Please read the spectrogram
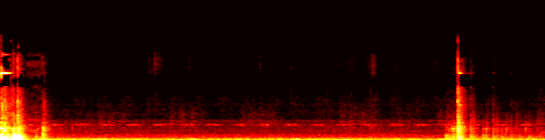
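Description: Small hard objects knocked on a desktop while a pipe is lit and smoked: a sharp knock right at the start with a smaller one just after, and a single click near the end, over a steady low hum.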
